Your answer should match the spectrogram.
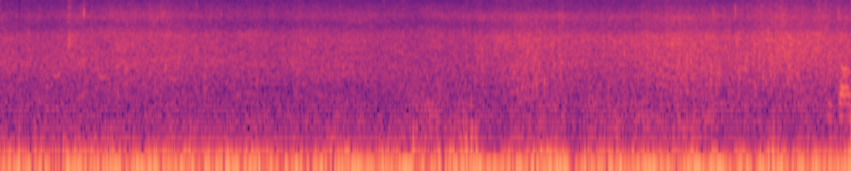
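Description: Strong wind buffeting the microphone in gusts, with small lake waves washing onto a pebbly shore under it.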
